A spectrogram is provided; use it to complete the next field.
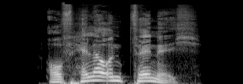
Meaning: to the last penny
- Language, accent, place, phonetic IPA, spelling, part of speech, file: German, Germany, Berlin, [aʊ̯f ˈhɛlɐ ʊnt ˈp͡fɛnɪç], auf Heller und Pfennig, prepositional phrase, De-auf Heller und Pfennig.ogg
